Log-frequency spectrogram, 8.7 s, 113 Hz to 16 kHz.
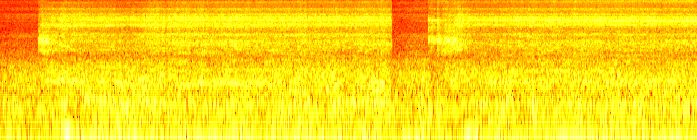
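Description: A Redmi 8A phone board has its metal shield cut off with a power tool, giving a loud, continuous high grinding whine that cuts out briefly twice.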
